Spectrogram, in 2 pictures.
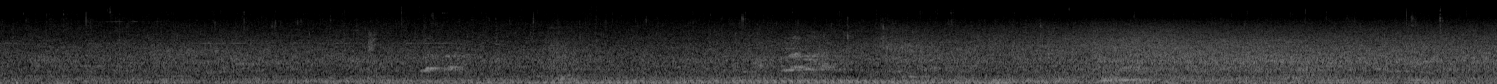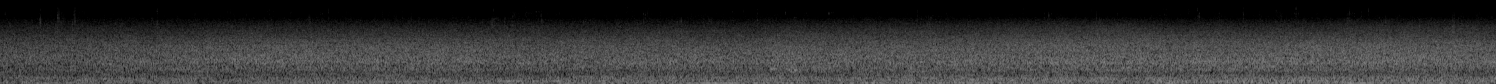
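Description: Approaching train, its rolling noise a steady hiss that grows slowly louder through the second half.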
